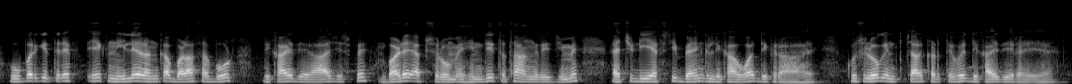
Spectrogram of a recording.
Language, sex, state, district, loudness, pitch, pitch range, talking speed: Hindi, male, Uttar Pradesh, Jyotiba Phule Nagar, -19 LUFS, 130 Hz, 115-145 Hz, 205 wpm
